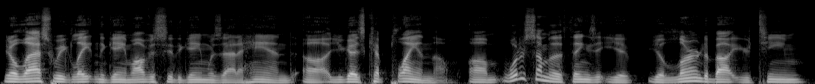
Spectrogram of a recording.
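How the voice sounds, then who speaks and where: Man, sports host, smooth resonant voice, fairly low pitch, interview questions, dry studio-like sound. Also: normal speed, hardly any pauses, no room sound.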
